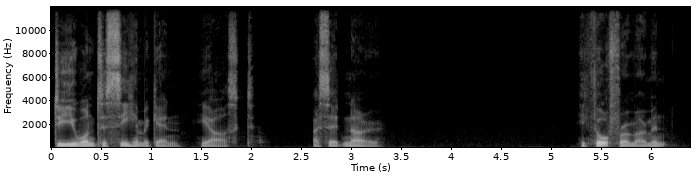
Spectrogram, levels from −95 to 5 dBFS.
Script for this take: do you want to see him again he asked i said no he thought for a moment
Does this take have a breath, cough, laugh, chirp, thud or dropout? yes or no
no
